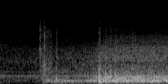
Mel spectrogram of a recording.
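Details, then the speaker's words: 2011 Keystone Outback 301BQ travel trailer, AC switched on at the thermostat: low hum and steady airy rush build evenly with no rattles or scraping; rooftop AC blower running normally. "continue down the hall with your thermostat turn that ac on"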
